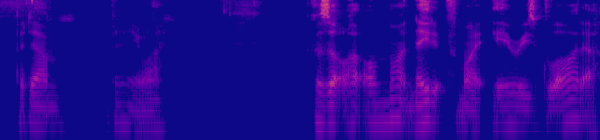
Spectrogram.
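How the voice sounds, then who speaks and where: Recorded very cleanly against a silent background, with a dry, close sound and no echo, a man speaks at medium pitch with a dark, mellow tone and an Australian accent. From Australia, Melbourne. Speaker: podcast host. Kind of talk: casual chat.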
